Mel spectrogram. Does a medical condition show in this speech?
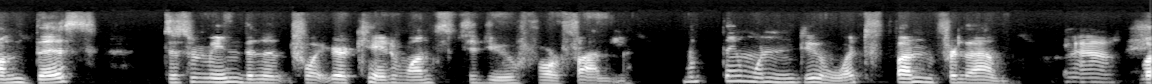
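Yes: cerebral palsy.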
